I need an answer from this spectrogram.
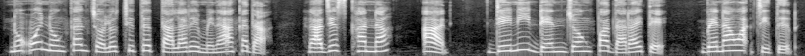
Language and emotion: Santali, neutral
